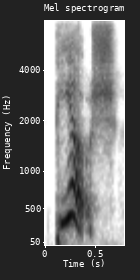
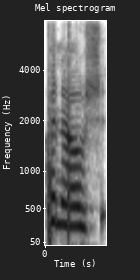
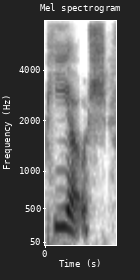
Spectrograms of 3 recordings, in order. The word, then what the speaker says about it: Pioche: really wanted to talk about posos not penos don't worry I have said it wrong so many times it is called posos and it is basically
